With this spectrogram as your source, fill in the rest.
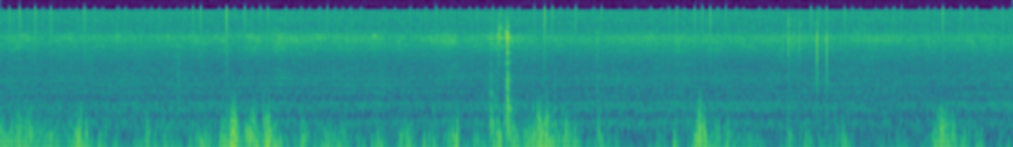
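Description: Wind buffets the microphone outdoors.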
